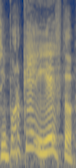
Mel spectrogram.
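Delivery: high, small questioning voice; mock questioning. Believer who likes questioning God, imitated pestering. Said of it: "si eres de los que le gusta preguntar".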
